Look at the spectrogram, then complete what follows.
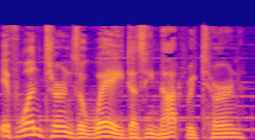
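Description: A man's voice: lowish voice, a little slow, natural voice. An actor as a solemn male prophet over music. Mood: grave. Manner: solemn, declamatory. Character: solemn prophet voicing a grieving, wrathful God. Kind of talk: dramatized scripture narration. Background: music behind the voice.

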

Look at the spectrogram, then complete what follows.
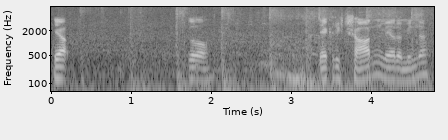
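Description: A young man playing a video game with a friend, chatting casually and swinging between mumbling and excited yelling. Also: mid-range voice, takes it slowly, over music. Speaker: let's play host. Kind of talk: casual co-op gaming chat.

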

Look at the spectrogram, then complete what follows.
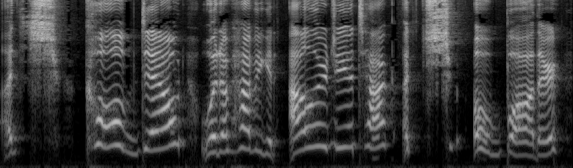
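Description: A woman performs an old gray-green gentleman dragon for a storybook. He is blustery and fussy yet kindly. His old-fashioned exclamations come out loud and raised in pitch. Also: lively intonation, a little slow, heavily acted. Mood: flustered, irritable. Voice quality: congested, sneezy.

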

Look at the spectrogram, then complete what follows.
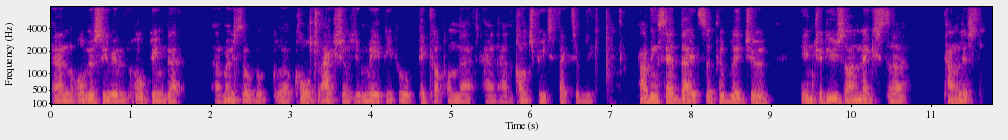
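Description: A middle-aged man whose first language is Yoruba, formally introducing a panelist over a video call, measured and respectful with many pauses. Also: sits low, darkish tone. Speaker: panel moderator. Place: room at home, indoors.

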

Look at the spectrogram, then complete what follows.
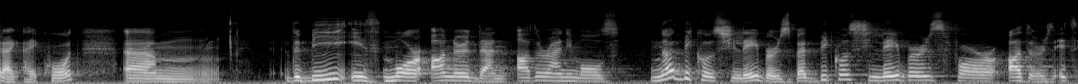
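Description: A woman's voice: low voice, a little mellow, dull audio. A middle-aged woman asking questions as an interviewer in a conversational style. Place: bright indoor living room.

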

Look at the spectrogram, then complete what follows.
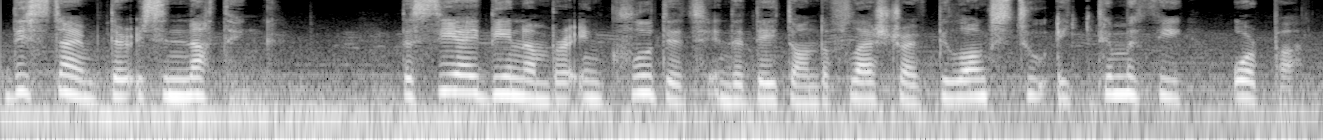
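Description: A woman acts a female investigator in a science fiction audio drama, with soft music behind her. Her voice is fairly high, and she speaks with formal, exact, analytical phrasing. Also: a little fast, natural voice. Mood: measured, analytical. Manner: precise, formal, without contractions.

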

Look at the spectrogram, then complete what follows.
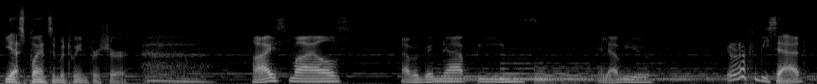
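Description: A Canadian man in his thirties, streaming a game from a home green-screen setup, joking with chat and talking on a boom mic. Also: a little slow, pauses often, over loud music. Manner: playful, jokey, lively, swings between loud bursts and quiet asides. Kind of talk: casual livestream chat while building in a game. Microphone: studio mic on a boom arm.

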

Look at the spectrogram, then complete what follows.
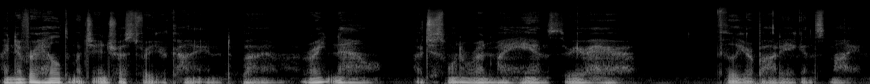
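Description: A man playing an ancient, imprisoned eldritch villain in an ASMR roleplay, seductive and lonely, with a deep, breathy voice and an intimate, teasing manner. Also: fairly even intonation, measured pace, darkish tone, heavily acted. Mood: longing. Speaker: voice actor.

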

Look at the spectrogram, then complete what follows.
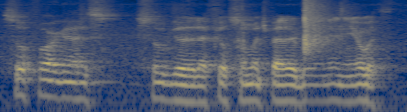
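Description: A man filming himself as he walks through an abandoned house, talking quietly and uneasily to his viewers. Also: fairly low pitch, little pitch movement, a little slow. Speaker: vlogger exploring an abandoned house. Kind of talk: casual handheld commentary. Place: empty derelict house, indoors. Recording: echoey bare room, noisy.

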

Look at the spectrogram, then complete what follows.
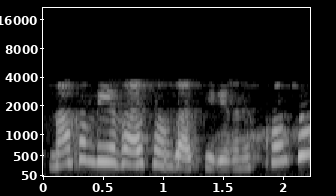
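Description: A woman with a foreign accent and non-native phrasing, giving an insistent sales pitch as a call centre agent. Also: expressive, fast talker. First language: not German. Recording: band-limited phone call audio.

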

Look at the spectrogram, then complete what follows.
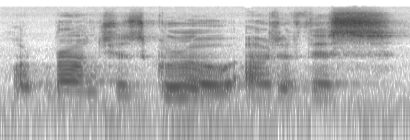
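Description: A woman giving a dramatic, slow and deliberate reading of poetry. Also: very deep voice, fairly bright tone, slight background noise, low-quality recording. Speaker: poetry reader.

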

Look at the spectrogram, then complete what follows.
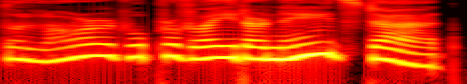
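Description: A woman's voice: a little high, a little slow, dark tone, no echo, studio quality, close to an everyday voice. A woman playing an earnest, devout mother telling her life story in a sincere radio drama style. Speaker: lead actor and narrator.

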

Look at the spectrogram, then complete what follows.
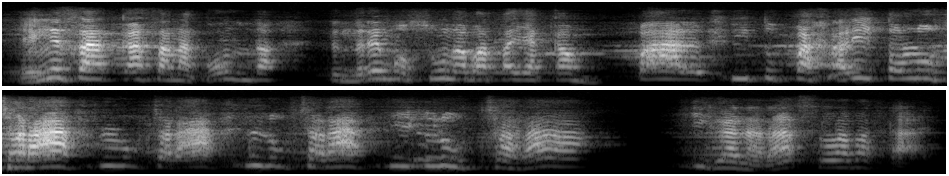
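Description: A performer voicing a swindling male preacher, delivering a grandiose, booming mock sermon on a dull lo-fi recording. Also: moderate pace, breathy edge. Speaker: comic character pastor.

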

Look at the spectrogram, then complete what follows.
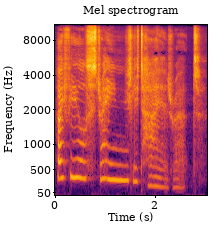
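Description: A woman voicing a gentle, earnest male mole, soft and wistful, in a storybook reading. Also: sits high, very animated, extremely slow, creaky, pitched above the performer's own voice, full character voice.

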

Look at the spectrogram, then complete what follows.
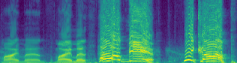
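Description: A man hosting a gaming video with excited, exclamatory commentary, stammering and peppering his talk with slang. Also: high voice, slow, background noise.

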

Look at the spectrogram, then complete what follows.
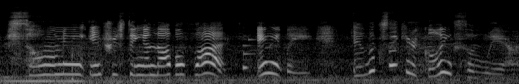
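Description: Little girl deity, high-pitched, gentle, inquisitive, measured, anime game, music underneath. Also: very animated. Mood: gentle, curious. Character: gentle, wise child-like goddess of wisdom, inquisitive. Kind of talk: anime video game voice acting.

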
